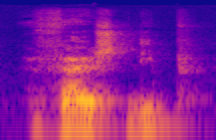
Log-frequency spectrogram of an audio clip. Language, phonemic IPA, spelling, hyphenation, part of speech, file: Dutch, /ˈvœy̯s.dip/, vuistdiep, vuist‧diep, adverb / adjective, Nl-vuistdiep.ogg
- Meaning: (adverb) 1. as deep as a fist 2. very deep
